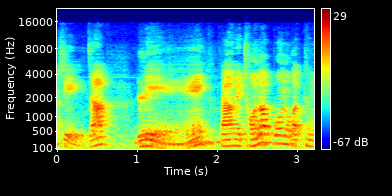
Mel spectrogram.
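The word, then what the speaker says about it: 零: 숫자 0은 링. 발음 시작. 링.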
